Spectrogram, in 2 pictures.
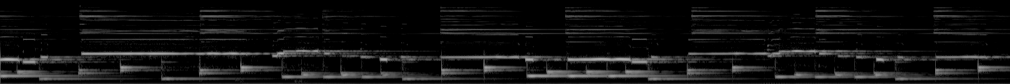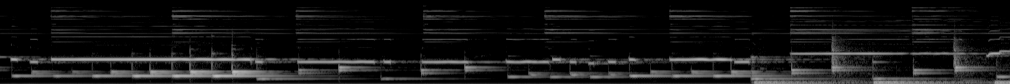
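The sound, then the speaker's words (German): A melody on a flute-like wind instrument moves in steady stepwise notes over a bright, shimmering metallic ring like a triangle, sustained throughout; a low buzzing tone enters near the end. “Ja, pass mal auf, aber jetzt hör mal, im Zusammenspiel mit einer Flöte, da klingt die Triangel so richtig mhm.”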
